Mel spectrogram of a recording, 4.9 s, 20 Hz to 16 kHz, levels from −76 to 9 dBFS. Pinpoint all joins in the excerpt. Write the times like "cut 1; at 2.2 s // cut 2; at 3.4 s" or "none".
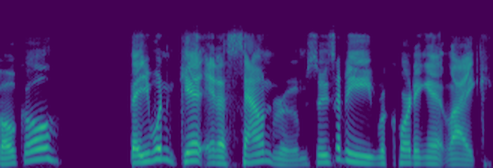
cut 1; at 3.4 s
